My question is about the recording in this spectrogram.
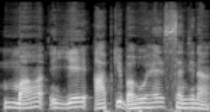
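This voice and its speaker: A man's voice: mid-range voice, steady tone, takes it slowly, soft background music, natural voice. A man playing a firm, protective young husband. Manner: reassuring, firm.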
